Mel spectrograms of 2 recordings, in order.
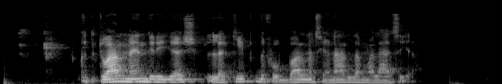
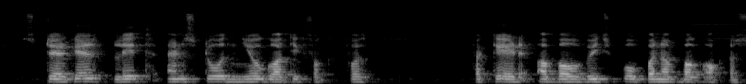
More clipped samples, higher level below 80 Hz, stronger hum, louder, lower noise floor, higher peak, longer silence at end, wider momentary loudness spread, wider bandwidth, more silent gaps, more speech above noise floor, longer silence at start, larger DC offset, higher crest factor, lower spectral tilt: neither; first, -54 dBFS vs -68 dBFS; neither; first, -23 LUFS vs -30 LUFS; second, -62 dBFS vs -75 dBFS; first, 0 dBFS vs -12 dBFS; first, 0.95 s vs 0 s; first, 22 LU vs 12 LU; about the same, 11.5 kHz vs 11.5 kHz; neither; second, 39 dB vs 45 dB; second, 0.05 s vs 0.3 s; neither; about the same, 24 dB vs 20 dB; about the same, -6.5 dB/octave vs -6 dB/octave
